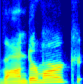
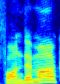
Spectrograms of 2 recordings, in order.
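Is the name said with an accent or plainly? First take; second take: plain; accented. First: The name is said plainly, without the accent. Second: The name is said with a foreign accent.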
